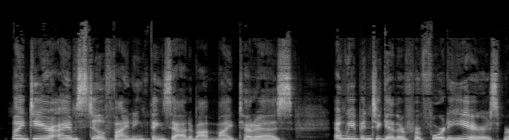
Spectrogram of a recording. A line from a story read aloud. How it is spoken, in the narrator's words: Maria laughs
